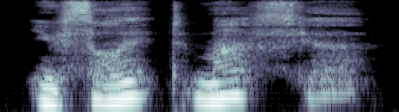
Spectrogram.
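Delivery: husky, hoarse, hushed whisper. Manya speaks to the monsieur after they carry a man to bed, hoarse whisper. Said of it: "I heard Manya whisper hoarsely".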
